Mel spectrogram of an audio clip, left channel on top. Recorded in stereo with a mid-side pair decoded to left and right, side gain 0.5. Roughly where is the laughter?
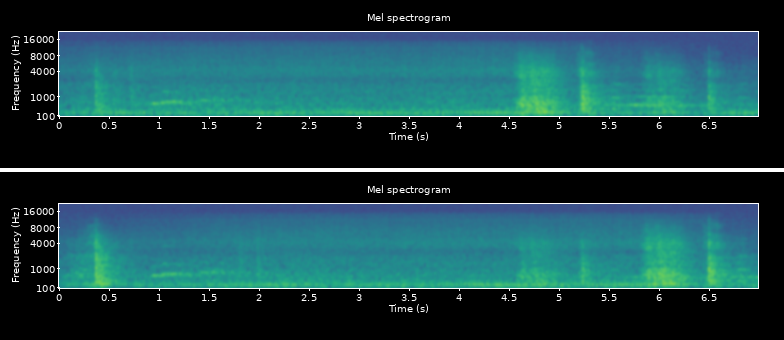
Ahead.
